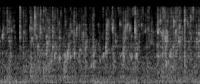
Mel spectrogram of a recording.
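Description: Used engine oil pours from an open drain plug into a drain pan as a steady, splashing gush of liquid. It is close and fairly loud, with no talk over it.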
